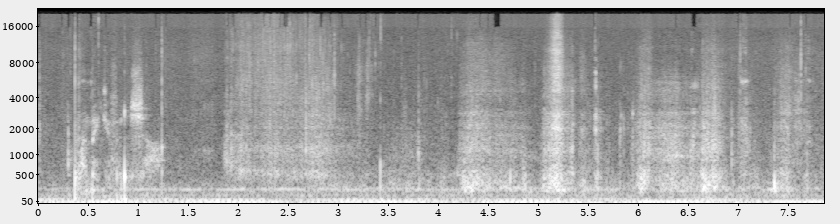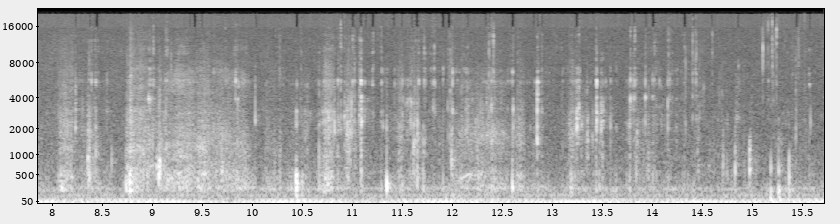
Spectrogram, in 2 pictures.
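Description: Close, quiet bites and chewing of a chocolate peanut butter Crumbl cookie, with soft crunches and moist mastication repeating steadily, and a soft-spoken voice murmuring now and then.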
